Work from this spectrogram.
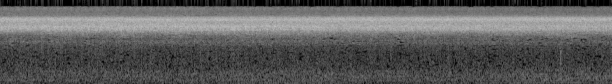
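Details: Cicadas on Gaikotsu Mountain, 2 August 2024, recorded as ambient background with a fixed camera near an old sawtooth oak swarming with white-spotted flower chafers: a steady, dense, high buzzing hiss that holds without a break.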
